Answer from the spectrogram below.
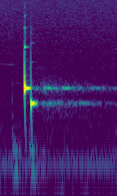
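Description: phone notification tone

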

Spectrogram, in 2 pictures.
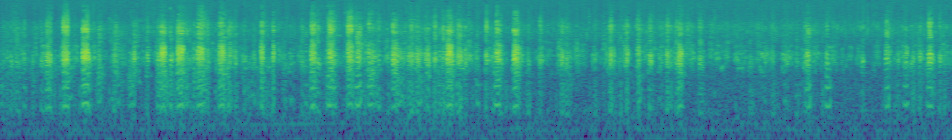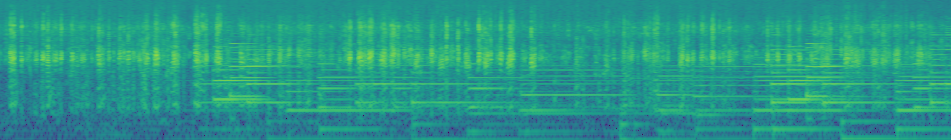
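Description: mallard ducks quacking

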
